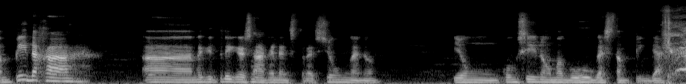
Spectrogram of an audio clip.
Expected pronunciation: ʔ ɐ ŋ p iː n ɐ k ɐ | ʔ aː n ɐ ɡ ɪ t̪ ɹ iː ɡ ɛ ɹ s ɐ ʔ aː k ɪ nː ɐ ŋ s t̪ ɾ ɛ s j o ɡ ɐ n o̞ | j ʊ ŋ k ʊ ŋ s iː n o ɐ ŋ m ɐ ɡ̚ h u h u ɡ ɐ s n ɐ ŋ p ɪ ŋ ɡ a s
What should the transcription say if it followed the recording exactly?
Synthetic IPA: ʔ ɐ ŋ p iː n ɐ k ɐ | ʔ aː n ɐ ɡ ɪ t̪ ɾ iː ɡ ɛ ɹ s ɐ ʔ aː k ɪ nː ɐ ŋ s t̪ ɾ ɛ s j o ŋ ɐ n o̞ | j ʊ ŋ k ʊ ŋ s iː n o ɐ ŋ m ɐ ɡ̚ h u h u ɡ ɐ s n ɐ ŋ p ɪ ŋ ɡ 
